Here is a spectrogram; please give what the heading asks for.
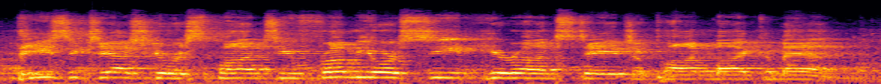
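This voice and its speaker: A man's voice: high voice, flat delivery, normal speed. A man working as a stage hypnotist, addressing audience and volunteers in a commanding patter full of repeated phrases. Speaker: stage hypnotist, show host. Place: large echoey hall on stage. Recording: echoey hall PA from far off, music and crowd. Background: music and crowd noise.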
